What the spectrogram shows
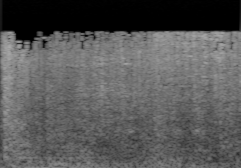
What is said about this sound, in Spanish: El pickup cae por la ladera. Los todoterreno de la policía dan marcha atrás. Abandonan el vehículo. El pickup choca contra él.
